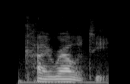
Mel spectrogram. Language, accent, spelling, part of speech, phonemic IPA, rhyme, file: English, US, chirality, noun, /kaɪˈɹælɪti/, -ælɪti, En-us-chirality.ogg
- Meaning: The phenomenon, in chemistry, physics and mathematics, in which objects are mirror images of each other, but are otherwise identical; handedness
